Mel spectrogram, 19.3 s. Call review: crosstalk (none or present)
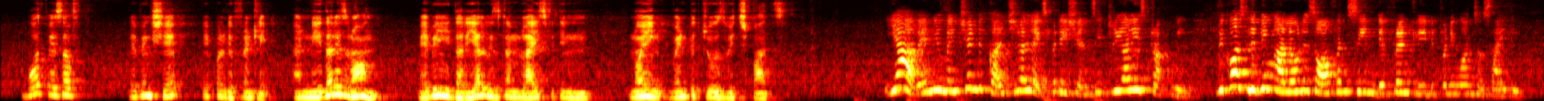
none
